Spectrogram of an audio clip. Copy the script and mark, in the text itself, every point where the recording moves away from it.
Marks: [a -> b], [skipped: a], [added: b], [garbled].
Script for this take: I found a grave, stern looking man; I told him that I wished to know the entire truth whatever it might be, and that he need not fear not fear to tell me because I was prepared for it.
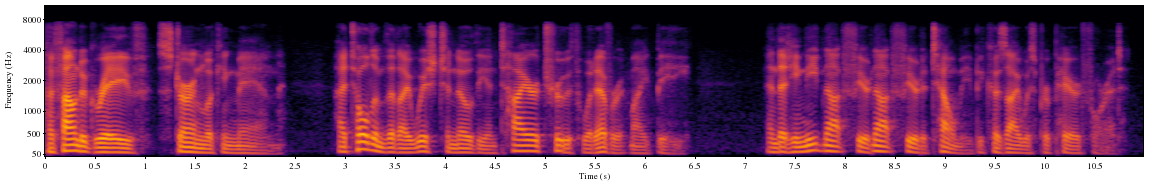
I found a grave, stern looking man; I told him that I wished to know the entire truth whatever it might be, and that he need not fear not fear to tell me because I was prepared for it.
